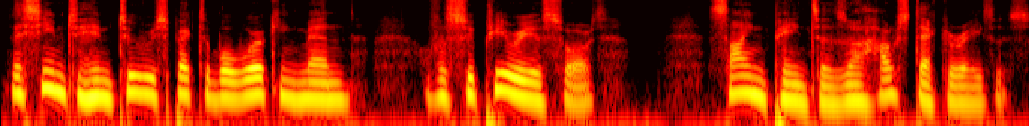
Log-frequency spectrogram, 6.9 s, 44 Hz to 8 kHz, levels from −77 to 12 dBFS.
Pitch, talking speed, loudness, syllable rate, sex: 145 Hz, 140 wpm, -17 LUFS, 5.2 syllables/s, male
